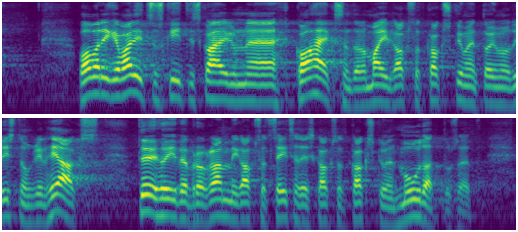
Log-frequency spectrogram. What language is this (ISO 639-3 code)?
est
